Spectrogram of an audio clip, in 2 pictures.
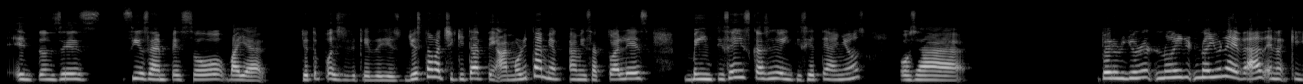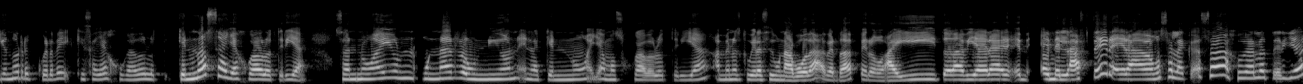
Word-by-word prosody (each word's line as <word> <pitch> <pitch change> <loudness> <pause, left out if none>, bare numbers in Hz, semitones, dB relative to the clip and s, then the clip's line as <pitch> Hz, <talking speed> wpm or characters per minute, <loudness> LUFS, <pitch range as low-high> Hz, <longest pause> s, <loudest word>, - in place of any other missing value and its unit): entonces, 235 +2 -3 0.2
sí, 270 +3 -4
o - - 0
sea, 240 -2 +1
empezó 220 +1 -3
vaya, 195 -4 0 0.3
yo 215 - +1
te 260 - -10
puedo 255 -2 -3
decir 205 -1 -11
que 195 -1 -6
des 190 -1 -4
yo 235 +6 0
estaba 335 +7 +1
chiquita, 255 0 -1
te 230 -3 -6
a - - 0
ahorita 240 - 0 0.3
a 230 - -3
mis 220 0 -6
actuales 245 +5 0 0.3
26, 245 +8 -1
casi 265 -1 -2
27 230 -3 -4
años, 240 +8 -5 0.3
o 210 0 -3
sea 210 - +1 1.3
pero 285 0 +4
yo 285 +2 +1
no 315 - -1
no 295 +3 -1
hay 325 -2 -1
no 320 +2 0
hay 330 +1 +1
una 365 -1 +2
edad 290 +2 +1
en 265 - -4
la 250 -1 -6
que 245 0 -9
yo 245 +1 -4
no 275 +4 -1
recuerde 250 -1 -6
que 240 - -10
se 235 0 -8
haya 245 +3 -2
jugado 230 -1 -4
lo 240 - -3
que - - -31
que 230 - +2
no 310 - +6
se 390 -3 +1
haya 265 -6 +3
jugado 235 -3 +4
lotería. 220 -1 -2 0.3
O - - -48
sea, 235 - 0
no 245 +1 +2
hay 285 +4 +1
un 290 -2 -3
una 265 +2 +2
reunión 245 -1 +1
en 245 - -5
la 220 -1 -4
que 220 -1 -4
no 220 +3 -3
hayamos 225 -4 -4
jugado 220 - -3
lotería, 210 +4 -5
a 220 - -4
menos 220 0 -3
que 225 - -8
hubiera 215 0 +4
sido 215 0 -2
una 185 -3 +4
boda, 195 +2 +4
¿verdad? 190 -2 +2
Pero, 190 -6 -2
ahí 225 +6 +2
todavía 220 0 +5
era 230 +1 +6
en 220 -1 -2
en 245 -2 +4
el 220 0 +4
after 265 +8 +4 0.2
era 235 0 +5
vamos 255 +7 +2
a - - +4
la 275 -2 0
casa 370 +6 -1
a - - 0
jugar 290 0 -1
lotería. 315 +1 0
235 Hz, 210 wpm, -23 LUFS, 220-270 Hz, 1.3 s, no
